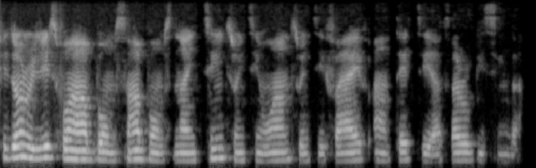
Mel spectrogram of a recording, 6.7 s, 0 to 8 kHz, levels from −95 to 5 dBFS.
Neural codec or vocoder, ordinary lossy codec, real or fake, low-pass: none; none; real; none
